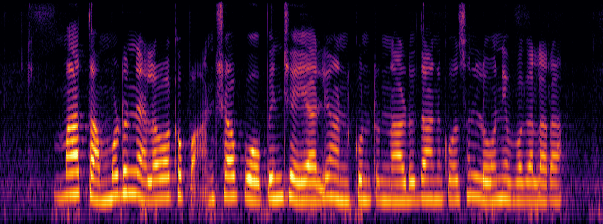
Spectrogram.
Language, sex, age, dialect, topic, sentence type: Telugu, female, 18-24, Utterandhra, banking, question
